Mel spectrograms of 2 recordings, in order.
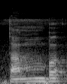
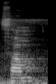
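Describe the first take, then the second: First: A b sound is heard after the m. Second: The word ends on the m, b silent. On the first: The speaker calls it wrong. "എന്നല്ല" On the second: The speaker calls it right. "എന്നാണ്"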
